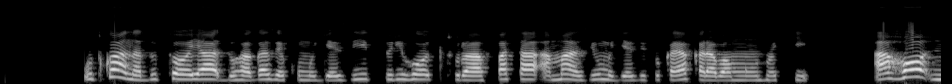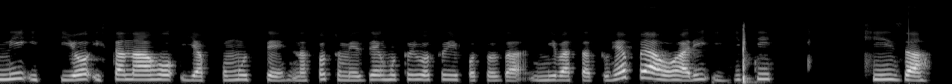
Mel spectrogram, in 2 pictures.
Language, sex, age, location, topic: Kinyarwanda, female, 18-24, Huye, health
